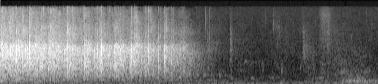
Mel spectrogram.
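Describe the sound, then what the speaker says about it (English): Audience applause for the PSU Jazz Combo at a Pittsburg State University jazz concert, loud and full for about four seconds, then dropping to scattered claps and faint murmurs as it dies away. "One more round of applause for them."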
